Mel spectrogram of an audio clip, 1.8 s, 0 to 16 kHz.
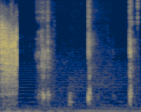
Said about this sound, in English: Okay, so we're going to... both roll 3 dice.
